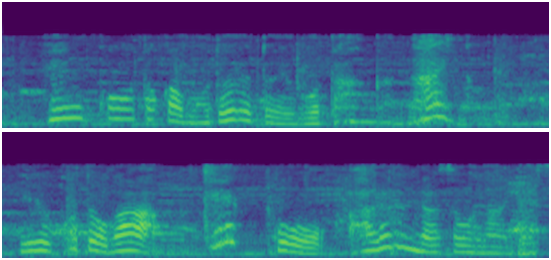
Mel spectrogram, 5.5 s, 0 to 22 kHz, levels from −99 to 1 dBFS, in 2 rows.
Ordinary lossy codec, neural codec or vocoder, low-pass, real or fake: none; vocoder, 22.05 kHz, 80 mel bands, HiFi-GAN; 7.2 kHz; fake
